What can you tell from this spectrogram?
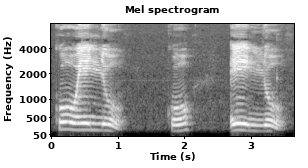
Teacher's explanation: O O e o E pertencem a sílabas diferentes quando pronunciados. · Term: hiato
